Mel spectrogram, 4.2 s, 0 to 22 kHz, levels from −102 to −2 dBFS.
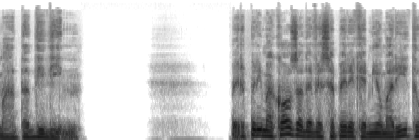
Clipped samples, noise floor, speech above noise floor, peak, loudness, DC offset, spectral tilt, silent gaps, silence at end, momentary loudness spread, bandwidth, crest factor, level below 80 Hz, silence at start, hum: under 0.1%; -86 dBFS; 70 dB; -4 dBFS; -17 LUFS; under 0.1%; -6.5 dB/octave; none; 0 s; 11 LU; 16.5 kHz; 14 dB; -34 dBFS; 0 s; none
